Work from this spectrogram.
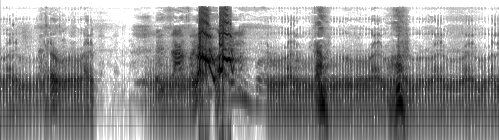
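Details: A Chihuahua's steady rattling growl, broken midway by two quick sharp barks and a couple of short yelps, then resuming the low throaty rumble.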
